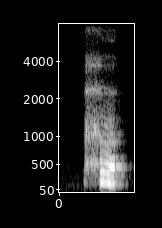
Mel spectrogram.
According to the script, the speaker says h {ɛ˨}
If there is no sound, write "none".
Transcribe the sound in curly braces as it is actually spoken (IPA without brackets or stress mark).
ɪ˨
